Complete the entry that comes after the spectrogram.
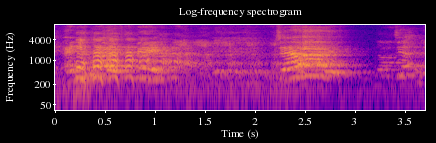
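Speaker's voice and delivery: high wailing call for dad; hammed-up child crying out; mock abandoned child. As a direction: plays a left-behind kid yelling for his dad.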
